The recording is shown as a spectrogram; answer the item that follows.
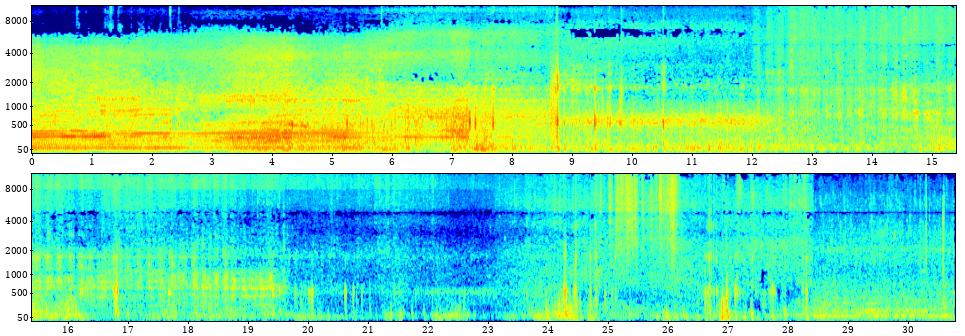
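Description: Motorboat engine running, loudest in the first several seconds, then fading away by about twelve seconds in. After that it is quieter, with scattered light knocks.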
